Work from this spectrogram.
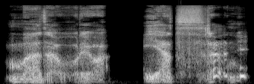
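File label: Voice Japanese; hardy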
